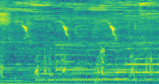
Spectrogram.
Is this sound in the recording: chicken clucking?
yes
